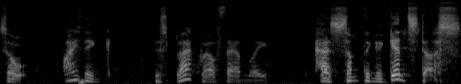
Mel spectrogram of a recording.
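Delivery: hushed whisper. Speaking in character as an aside to another player: whispering. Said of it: "John is whispering".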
